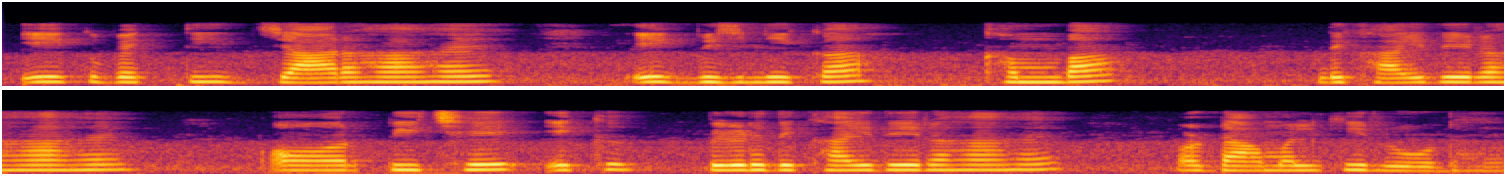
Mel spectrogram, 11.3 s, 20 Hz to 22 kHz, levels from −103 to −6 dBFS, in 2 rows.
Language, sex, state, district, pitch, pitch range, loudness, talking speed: Hindi, female, West Bengal, Purulia, 230 Hz, 225-240 Hz, -17 LUFS, 140 wpm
